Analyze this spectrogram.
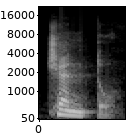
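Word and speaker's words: cento: go means drops but the key Point here is that again the c e next to each other make a CH sound and because there are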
